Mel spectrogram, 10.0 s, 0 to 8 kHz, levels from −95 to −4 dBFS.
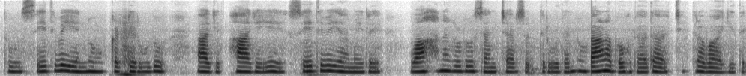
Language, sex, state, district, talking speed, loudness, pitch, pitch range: Kannada, female, Karnataka, Mysore, 65 wpm, -19 LUFS, 185 Hz, 175-195 Hz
